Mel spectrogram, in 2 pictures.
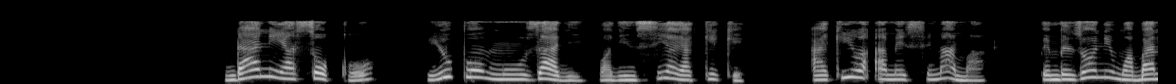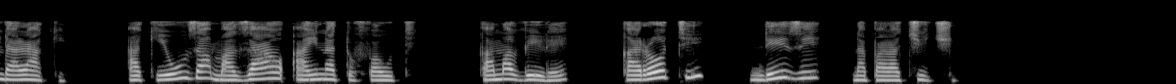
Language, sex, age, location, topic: Swahili, female, 25-35, Dar es Salaam, finance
